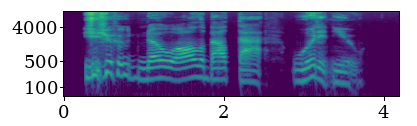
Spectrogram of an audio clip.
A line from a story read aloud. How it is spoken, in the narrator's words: Dan laughed maniacally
